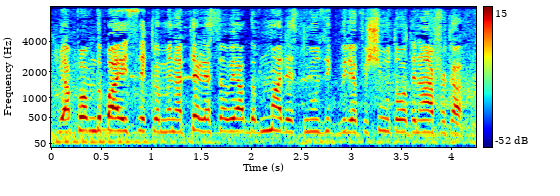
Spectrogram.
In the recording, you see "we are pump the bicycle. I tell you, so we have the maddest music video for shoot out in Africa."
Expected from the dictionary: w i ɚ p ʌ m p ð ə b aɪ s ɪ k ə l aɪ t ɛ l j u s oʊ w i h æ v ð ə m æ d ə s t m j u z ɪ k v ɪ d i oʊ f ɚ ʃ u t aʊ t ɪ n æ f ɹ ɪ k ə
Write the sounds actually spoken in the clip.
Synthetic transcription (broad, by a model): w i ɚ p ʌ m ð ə b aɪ s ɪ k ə n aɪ t ɛ l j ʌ s oʊ w i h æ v ð ə m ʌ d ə s t m j u z ɪ k v ɪ d i oʊ f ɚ ʃ u t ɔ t ɪ n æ f ɹ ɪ k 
